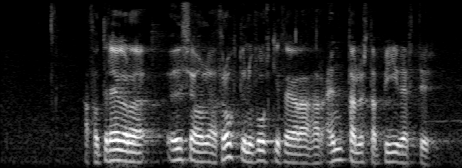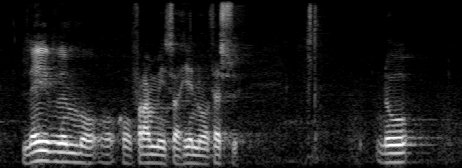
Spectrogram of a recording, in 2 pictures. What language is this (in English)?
Icelandic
